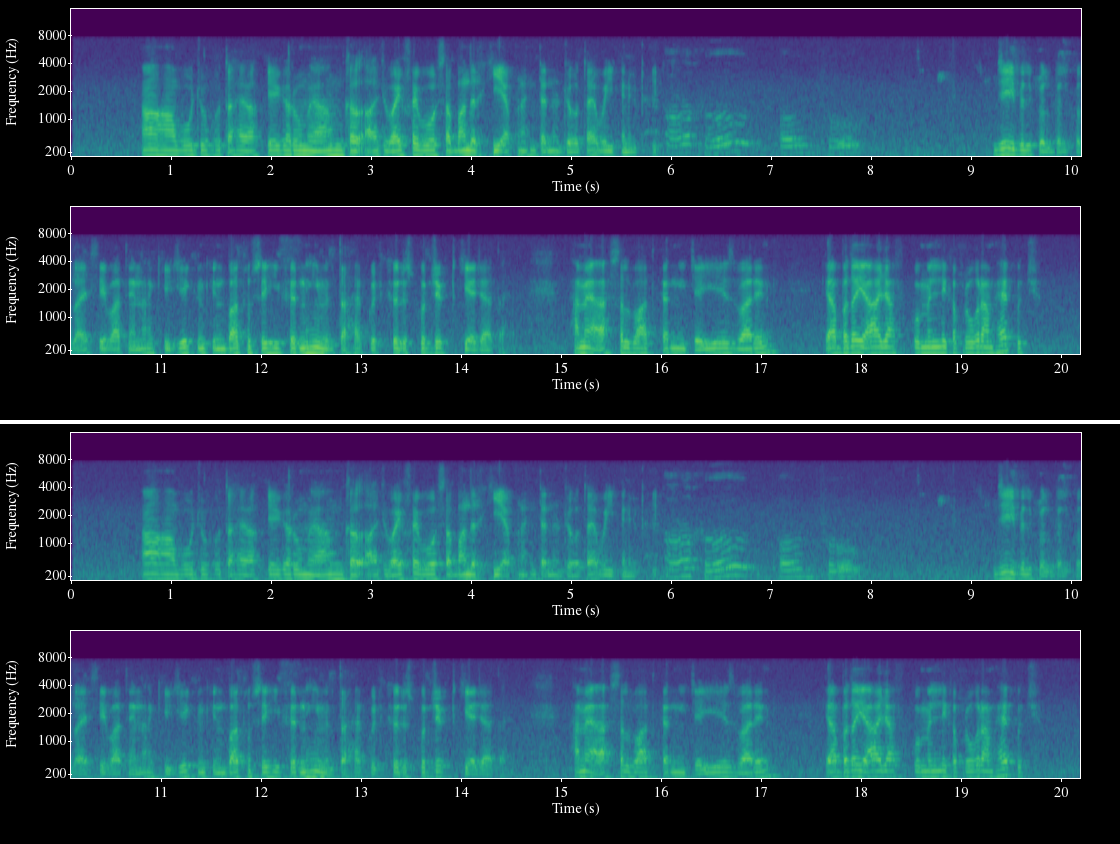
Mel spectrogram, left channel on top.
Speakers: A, on the left; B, on the right.
A: ہاں ہاں وہ جو ہوتا ہے آپ کے گھروں میں ہم آج وائی فائی وہ سب بند رکھیے اپنا انٹرنیٹ جو ہوتا ہے وہی کنیکٹ کیجیے
B: آخر ان سو <unintelligible>
A: ج <unintelligible> جی بالکل بالکل ایسی باتیں نہ کیجے کیونک ان باتوں سے ہی پھر نہیں ملتا ہے کچھ پھر اس پروجیکٹ کیا جاتا ہے ہمیں اصل
B: اوکے
A: بات کرنی چاہیے اس بارے میں کیا آپ بتائیے آج آپ کو ملنے کا پروگرام ہے کچھ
